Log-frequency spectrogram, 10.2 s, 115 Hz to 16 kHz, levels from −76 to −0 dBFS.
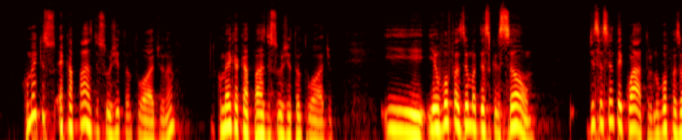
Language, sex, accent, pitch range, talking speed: Portuguese, male, Brazilian, 125-165 Hz, 180 wpm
